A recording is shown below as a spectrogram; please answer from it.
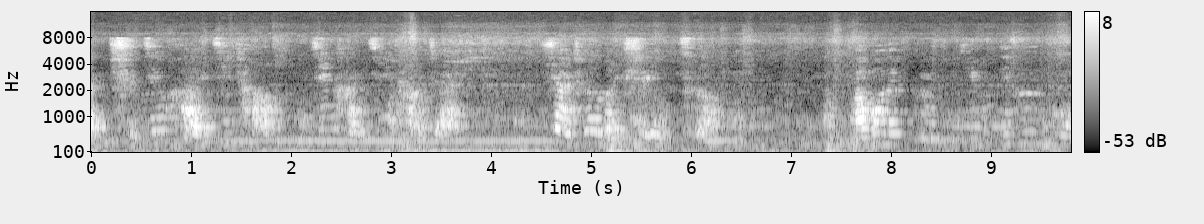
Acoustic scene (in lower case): subway train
